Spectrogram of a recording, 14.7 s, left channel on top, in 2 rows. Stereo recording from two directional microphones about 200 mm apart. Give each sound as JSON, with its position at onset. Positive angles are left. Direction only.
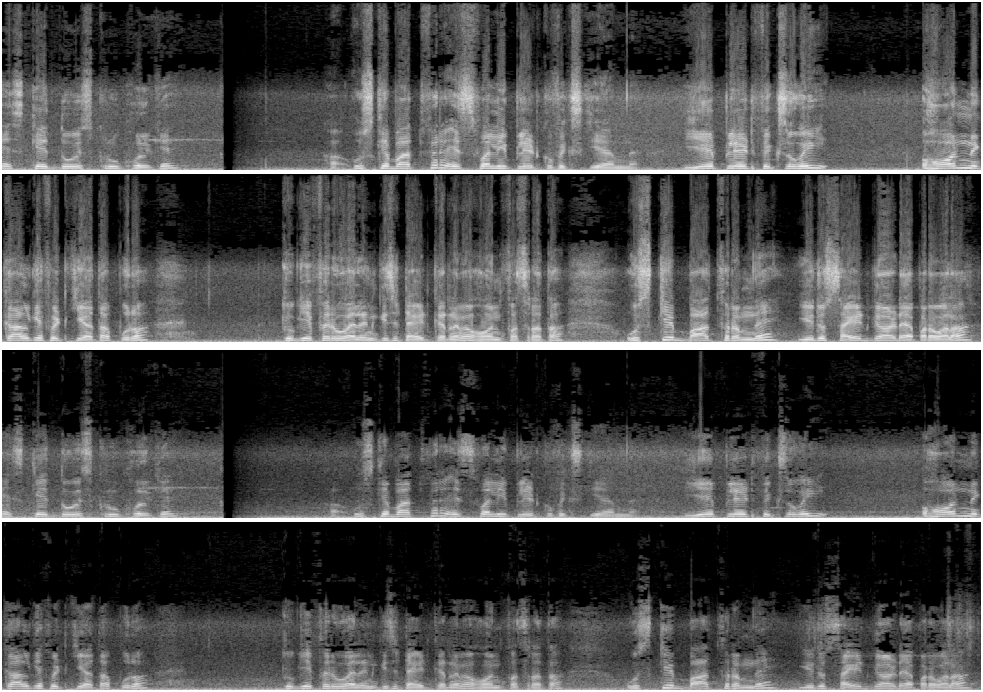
{"t": 0.0, "sound": "speech", "side_deg": 25}
{"t": 0.4, "sound": "speech", "side_deg": 45}
{"t": 2.4, "sound": "speech", "side_deg": 25}
{"t": 6.9, "sound": "speech", "side_deg": 20}
{"t": 12.9, "sound": "speech", "side_deg": 45}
